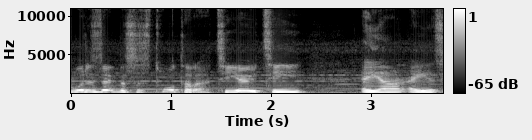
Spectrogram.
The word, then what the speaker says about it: tōtara: This is tōtara. T-O-T-A-R-A is how you spell it.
